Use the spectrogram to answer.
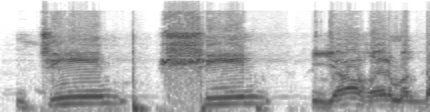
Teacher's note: تو ان کا مخرج بیچ زبان تالو سے مل کر جیم، شین یا غیر مدہ ادا ہوتے ہیں.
